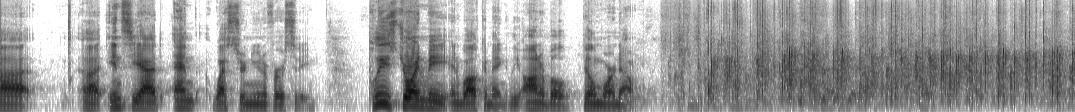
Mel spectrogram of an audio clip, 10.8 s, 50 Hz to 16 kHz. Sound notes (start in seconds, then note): 6.6 audience applauding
